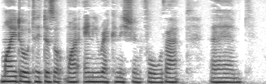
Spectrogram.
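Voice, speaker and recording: A woman talks at a moderate pace in a very deep, low pitch, her tone dark, mellow and somewhat breathy. Her intonation is monotone and flat, and the recording is very clean with a silent background. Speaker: injured former police officer. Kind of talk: personal testimony to camera. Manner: halting, many fillers.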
